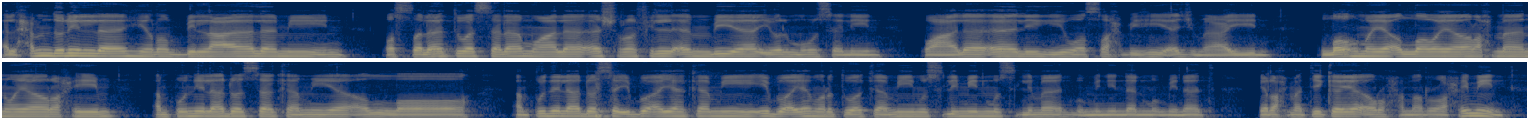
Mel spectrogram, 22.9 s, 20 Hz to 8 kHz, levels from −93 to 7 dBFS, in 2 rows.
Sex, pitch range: male, 115-150 Hz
